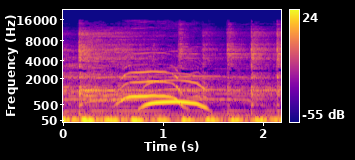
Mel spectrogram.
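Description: Live band playing amplified rock music, electric guitars over a steady drum beat. About half a second in, a whoop rises and falls over the music for about a second.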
